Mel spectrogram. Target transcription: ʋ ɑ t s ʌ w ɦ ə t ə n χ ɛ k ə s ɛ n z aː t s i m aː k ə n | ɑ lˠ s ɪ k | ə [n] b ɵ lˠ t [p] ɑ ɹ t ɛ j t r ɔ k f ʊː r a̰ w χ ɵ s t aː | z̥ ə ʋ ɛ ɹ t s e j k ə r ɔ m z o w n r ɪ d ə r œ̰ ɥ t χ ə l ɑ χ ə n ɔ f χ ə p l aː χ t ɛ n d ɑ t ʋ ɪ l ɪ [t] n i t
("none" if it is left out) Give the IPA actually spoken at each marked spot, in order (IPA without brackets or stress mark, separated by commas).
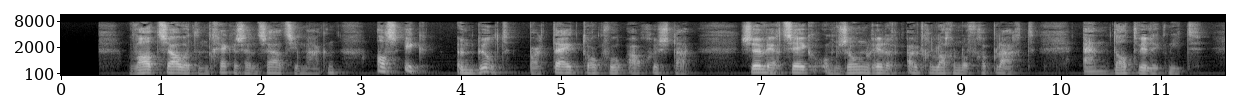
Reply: n, p, k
